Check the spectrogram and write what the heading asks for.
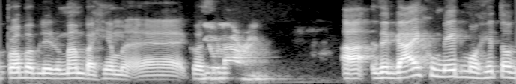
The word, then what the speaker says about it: Lowrey: And what that's where you will probably remember him because Neil Lowry.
